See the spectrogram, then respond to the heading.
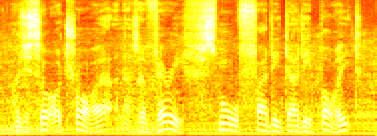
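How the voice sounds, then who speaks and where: The intonation is lively. Noticeable background noise runs behind the voice. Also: man. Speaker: angler vlogger. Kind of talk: live commentary while fishing. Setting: outdoors at a fishing lake. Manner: casual, chatty; loud.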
